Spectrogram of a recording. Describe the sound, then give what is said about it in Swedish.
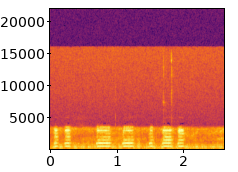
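Two rally cars roar past in a row, their engines producing a loud, buzzing harmonic tone that pulses and surges in quick repeated bursts as they rev. “det två bilar på rad här igen.”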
